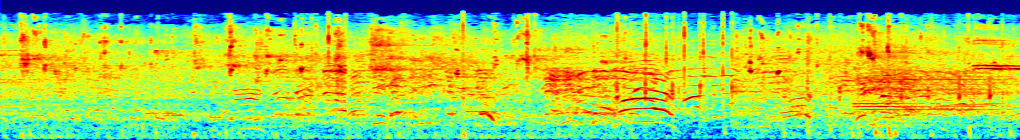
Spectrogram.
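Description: Basketball game on a hardwood gym floor: the ball bouncing, short sneaker squeaks, and players' voices calling out.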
